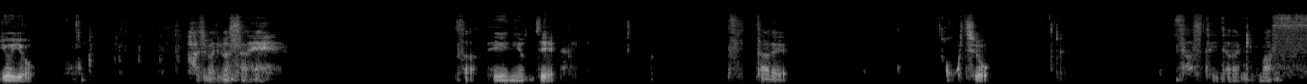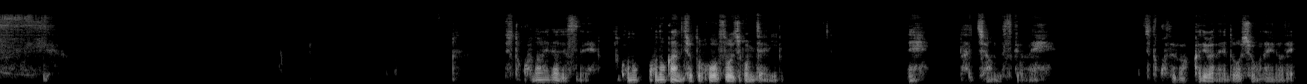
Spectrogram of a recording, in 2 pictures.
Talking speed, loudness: 220 characters per minute, -33 LUFS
